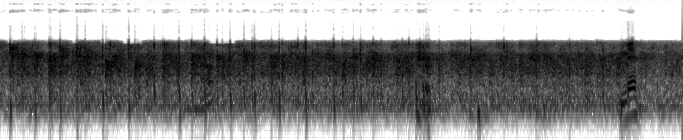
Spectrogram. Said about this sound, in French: Je pense qu'elle mérite encore une fois vos applaudissements sincères.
